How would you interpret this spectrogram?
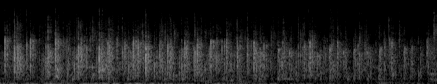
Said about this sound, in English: And hopefully I didn't miss anybody, but give a real round of applause to our soloists.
